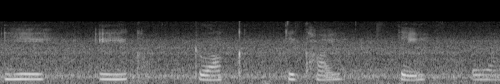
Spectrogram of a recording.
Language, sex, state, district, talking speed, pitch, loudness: Hindi, female, Madhya Pradesh, Dhar, 70 wpm, 240 Hz, -19 LUFS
